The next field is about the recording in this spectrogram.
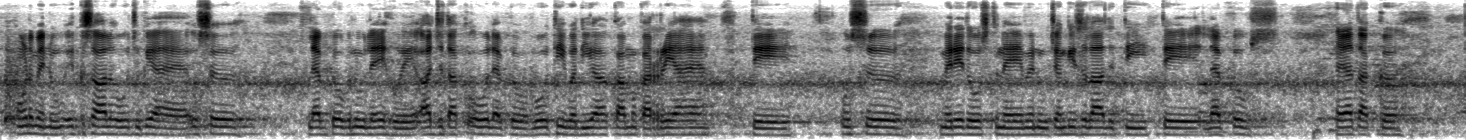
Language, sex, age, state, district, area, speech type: Punjabi, male, 18-30, Punjab, Mohali, rural, spontaneous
